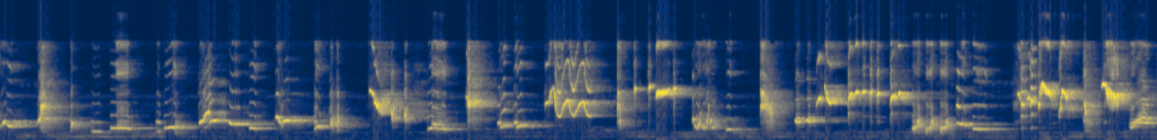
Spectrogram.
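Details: Orange-headed thrush, a caged bird singing a long, busy 'ngerol' song used to prompt reluctant birds to sing: a rapid run of whistled and buzzy phrases jumping between low and very high notes, with a faint indoor hum beneath.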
